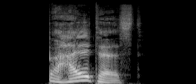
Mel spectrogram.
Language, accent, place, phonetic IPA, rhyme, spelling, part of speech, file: German, Germany, Berlin, [bəˈhaltəst], -altəst, behaltest, verb, De-behaltest.ogg
- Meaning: second-person singular subjunctive I of behalten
